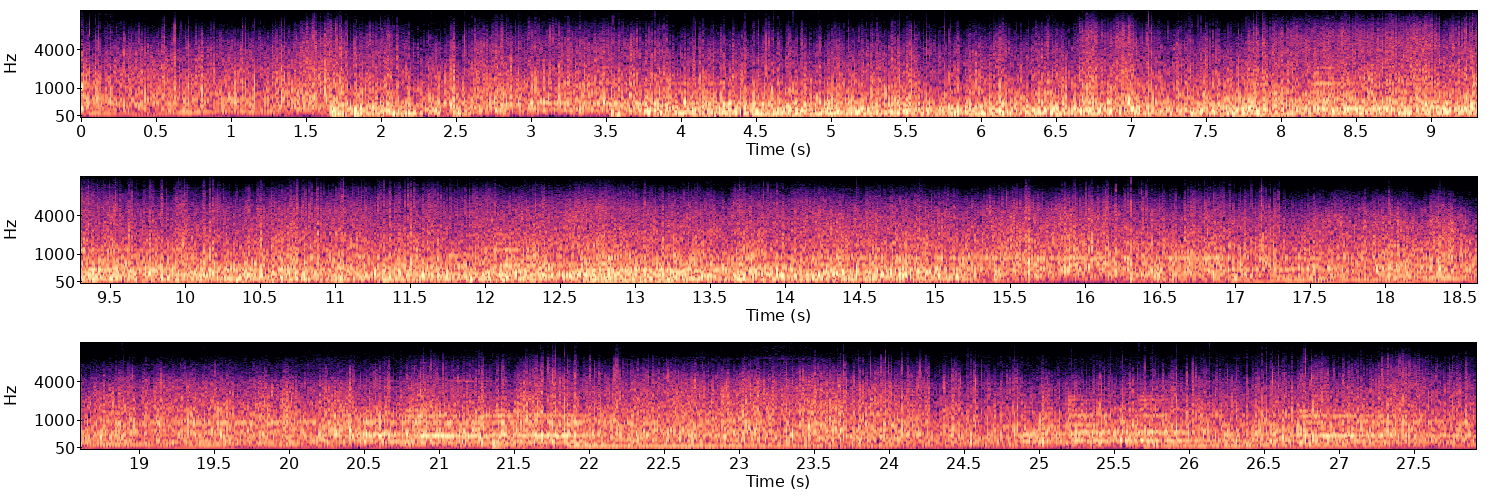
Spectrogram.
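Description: Wind rushing over the microphone of a moving vehicle, with the road noise of travel, loudest in the first half, while music with steady held notes plays underneath.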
